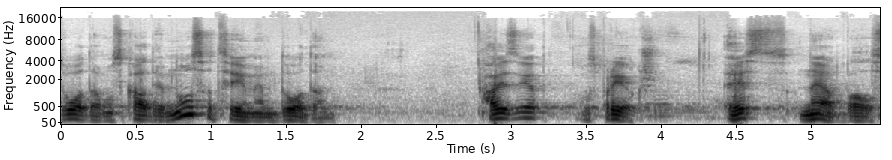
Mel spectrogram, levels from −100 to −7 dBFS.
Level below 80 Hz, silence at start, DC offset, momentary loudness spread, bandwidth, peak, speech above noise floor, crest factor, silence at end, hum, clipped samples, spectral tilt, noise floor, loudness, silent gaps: -56 dBFS; 0 s; under 0.1%; 9 LU; 14.5 kHz; 0 dBFS; 37 dB; 18 dB; 0 s; none; under 0.1%; -7 dB/octave; -53 dBFS; -17 LUFS; none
